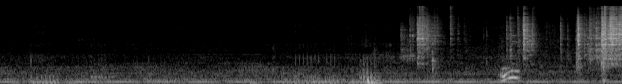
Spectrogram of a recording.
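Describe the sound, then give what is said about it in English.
An automatic cat feeder dispenses dry food on schedule at 12:30: a steady low hum gives way to several loud rattling bursts of kibble clattering into a bowl, with a brief chirp-like squeak between them. “I love the automated, whatever the fuck you call it, the cat feeder.”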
